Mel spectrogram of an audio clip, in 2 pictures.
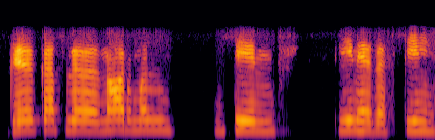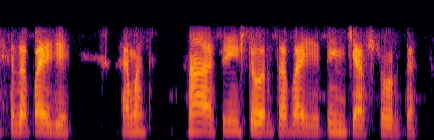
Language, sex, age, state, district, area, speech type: Marathi, male, 18-30, Maharashtra, Osmanabad, rural, conversation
